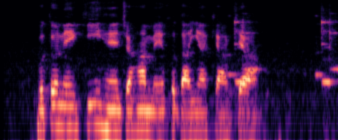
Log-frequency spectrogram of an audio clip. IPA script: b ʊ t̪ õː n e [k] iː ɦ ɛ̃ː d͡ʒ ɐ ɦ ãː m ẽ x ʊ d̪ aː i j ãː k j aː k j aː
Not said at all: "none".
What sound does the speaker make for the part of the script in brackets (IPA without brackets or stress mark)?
k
